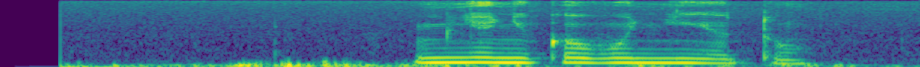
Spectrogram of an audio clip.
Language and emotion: Russian, sad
